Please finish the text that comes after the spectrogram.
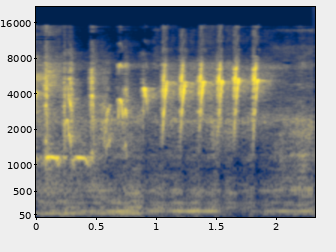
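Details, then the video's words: Brown-throated sunbird male challenging rivals: a short burst of about a dozen piercing, high chirps at an even quick pace, preceded by a few lower notes. "SUARA BURUNG WICEH JANTAN _KOLIBRI KELAPA GACOR"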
